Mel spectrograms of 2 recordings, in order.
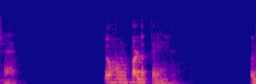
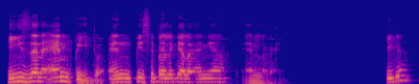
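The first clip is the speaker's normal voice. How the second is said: ordinary talk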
